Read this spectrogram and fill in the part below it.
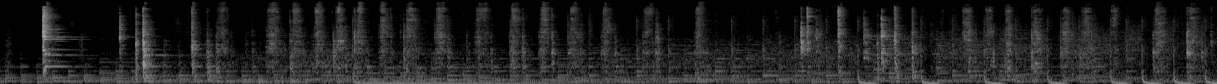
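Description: A hand ratchet tightens bolts while a side step is installed on a Jeep JK, giving dense runs of quick metallic clicks and rasps with a few louder knocks, close up and steady throughout.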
